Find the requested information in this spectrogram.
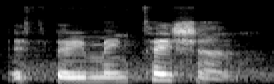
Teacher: We have experimentation, experimentation. The stress is on TAT.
